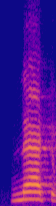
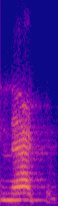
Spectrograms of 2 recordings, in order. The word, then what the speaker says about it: gnat: Now they are telling net. One word is given, GNAT, net. GNAT, net. In that, as you can see, the color is different of G. It means G is silent.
